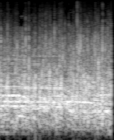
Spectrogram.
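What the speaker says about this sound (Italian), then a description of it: "Un applauso alla nostra presentatrice." Audience applause at a school end-of-year concert, a dense, steady wash of clapping heard close and loud for about a second, with some crowd noise mixed in.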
